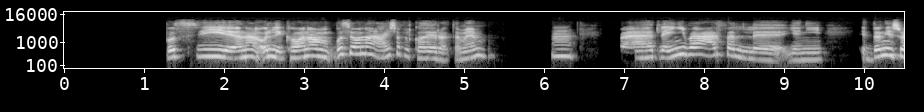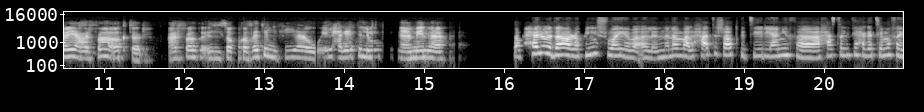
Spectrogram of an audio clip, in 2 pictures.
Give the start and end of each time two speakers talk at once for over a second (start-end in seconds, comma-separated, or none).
none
